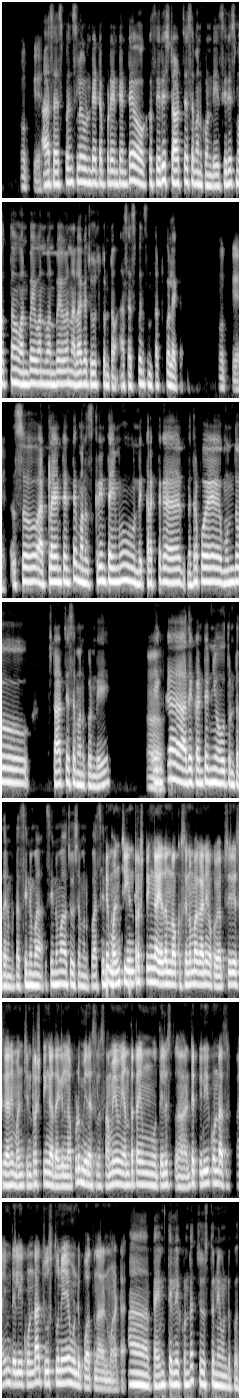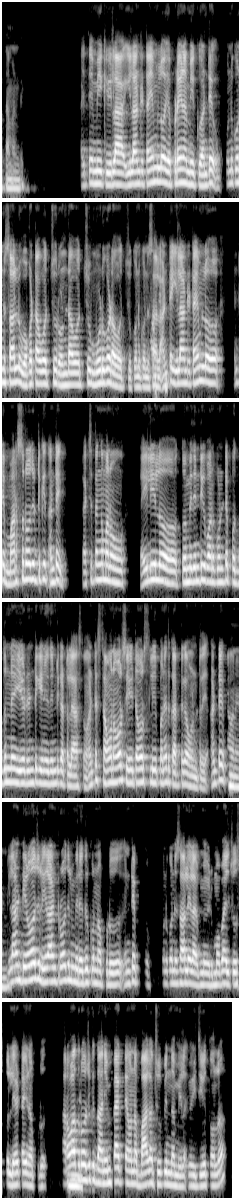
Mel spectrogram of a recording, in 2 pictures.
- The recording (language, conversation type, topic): Telugu, podcast, నిద్రకు ముందు స్క్రీన్ వాడకాన్ని తగ్గించడానికి మీ సూచనలు ఏమిటి?
- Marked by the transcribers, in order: in English: "సస్పెన్స్‌లో"; in English: "సిరీస్ స్టార్ట్"; in English: "సిరీస్"; in English: "వన్ బై వన్, వన్ బై వన్"; horn; in English: "సపెన్స్‌ని"; in English: "సో"; in English: "స్క్రీన్"; in English: "కరెక్ట్‌గా"; in English: "స్టార్ట్"; in English: "కంటిన్యూ"; in English: "ఇంట్రెస్టింగ్‌గా"; unintelligible speech; in English: "వెబ్ సీరీస్"; in English: "ఇంట్రెస్టింగ్‌గా"; in English: "డైలీలో"; in English: "సెవెన్ అవర్స్, ఎయిట్ అవర్స్"; in English: "కరెక్ట్‌గా"; in English: "మొబైల్"; in English: "లేట్"; in English: "ఇంపాక్ట్"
